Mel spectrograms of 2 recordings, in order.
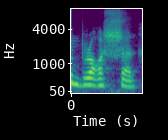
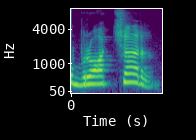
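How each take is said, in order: First: ब्रोशर with a sh sound in the middle; correct pronunciation. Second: ब्रोचर with a ch sound in the middle; wrong pronunciation. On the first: Teacher corrects the word for learners, ब्रोशर with sh. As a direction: say ब्रोशर as "bro-sher". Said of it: "इसको बोलेंगे ब्रोशर". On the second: Teacher shows learners the mistake, ब्रोचर with ch. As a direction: misread brochure as "bro-cher", ब्रोचर. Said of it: "ब्रोचर नहीं बोलेंगे". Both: Shown as a demonstration.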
